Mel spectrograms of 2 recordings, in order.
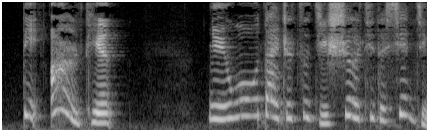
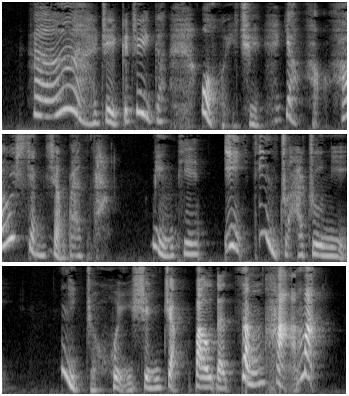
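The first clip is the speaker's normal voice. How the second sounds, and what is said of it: Quiet muttering witch voice. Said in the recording (Chinese): “女巫一边往家走，一边小声嘀咕”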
